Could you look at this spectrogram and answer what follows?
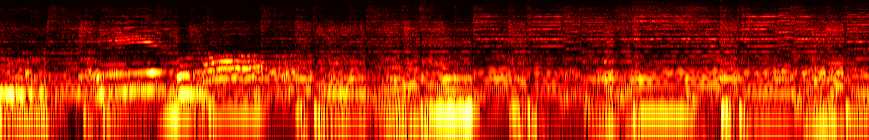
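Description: Backing-track music for a slow Swedish ballad playing an instrumental passage between verses, with a bass line and sustained chords. A sung or lead melody line bends and trails off in the first two seconds or so.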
